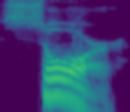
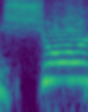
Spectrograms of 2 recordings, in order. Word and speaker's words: saw: It's not pronounced sore. I saw John walk into the door. S-A-W. Do you see an R in there?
